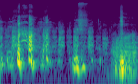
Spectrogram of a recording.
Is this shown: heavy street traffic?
no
